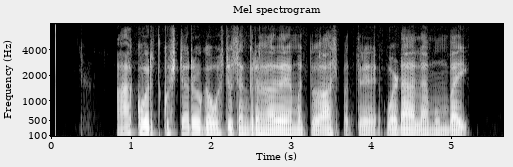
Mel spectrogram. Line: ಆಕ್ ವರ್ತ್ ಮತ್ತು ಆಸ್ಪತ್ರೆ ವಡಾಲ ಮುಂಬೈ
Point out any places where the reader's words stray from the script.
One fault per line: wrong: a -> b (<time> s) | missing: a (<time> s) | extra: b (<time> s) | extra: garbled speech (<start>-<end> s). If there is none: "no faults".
extra: ಕುಷ್ಠರೋಗ ವಸ್ತುಸಂಗ್ರಹಾಲಯ (1.4 s)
